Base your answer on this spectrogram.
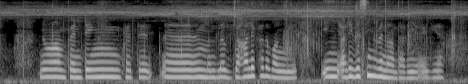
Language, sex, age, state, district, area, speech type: Santali, female, 18-30, Jharkhand, Seraikela Kharsawan, rural, spontaneous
